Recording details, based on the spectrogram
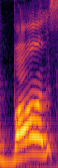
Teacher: they don't have the phone va. So what do they do? They replace it with ba.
